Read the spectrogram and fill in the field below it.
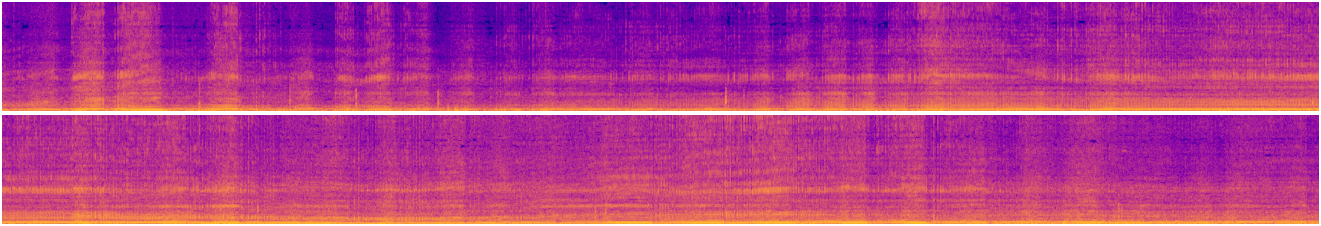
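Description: A model airplane engine buzzes loudly, its pitch wavering up and down as it throttles.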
